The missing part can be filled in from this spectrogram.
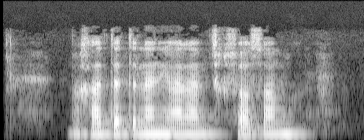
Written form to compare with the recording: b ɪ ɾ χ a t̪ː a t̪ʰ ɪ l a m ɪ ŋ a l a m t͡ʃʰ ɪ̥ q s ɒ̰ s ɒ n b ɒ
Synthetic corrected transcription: b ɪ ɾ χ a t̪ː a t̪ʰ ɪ l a n ɪ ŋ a l a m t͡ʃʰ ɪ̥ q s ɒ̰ s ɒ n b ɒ

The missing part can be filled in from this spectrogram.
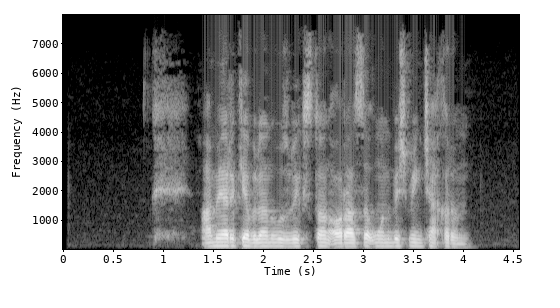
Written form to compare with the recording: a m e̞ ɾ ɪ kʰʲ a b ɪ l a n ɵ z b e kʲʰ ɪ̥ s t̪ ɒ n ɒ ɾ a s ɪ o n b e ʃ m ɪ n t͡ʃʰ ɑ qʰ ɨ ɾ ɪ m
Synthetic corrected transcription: a m e̞ ɾ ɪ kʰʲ a b ɪ l a n ɵ z b e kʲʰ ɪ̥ s t̪ ɒ n ɒ ɾ a s ɪ o n b e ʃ m ɪ ŋ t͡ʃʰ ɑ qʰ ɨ ɾ ɪ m

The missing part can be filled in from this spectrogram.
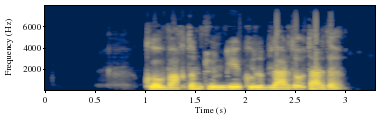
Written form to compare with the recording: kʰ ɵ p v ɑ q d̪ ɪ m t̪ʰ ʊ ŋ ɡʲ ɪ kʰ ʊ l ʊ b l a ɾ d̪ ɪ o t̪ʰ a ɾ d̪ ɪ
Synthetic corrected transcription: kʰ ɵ p v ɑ q t̪ ɪ m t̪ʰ ʊ ŋ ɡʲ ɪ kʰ ʊ l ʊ b l a ɾ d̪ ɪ o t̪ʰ a ɾ d̪ ɪ

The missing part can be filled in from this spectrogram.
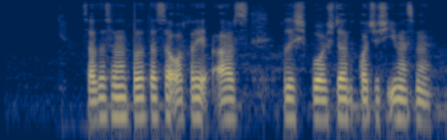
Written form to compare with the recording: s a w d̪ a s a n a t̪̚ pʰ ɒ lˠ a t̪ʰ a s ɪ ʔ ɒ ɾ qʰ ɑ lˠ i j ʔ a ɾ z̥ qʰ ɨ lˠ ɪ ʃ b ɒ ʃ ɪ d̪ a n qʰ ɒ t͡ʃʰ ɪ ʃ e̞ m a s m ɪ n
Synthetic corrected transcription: s a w d̪ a s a n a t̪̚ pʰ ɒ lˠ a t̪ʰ a s ɪ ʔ ɒ ɾ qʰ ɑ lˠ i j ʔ a ɾ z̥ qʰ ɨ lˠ ɪ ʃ b ɒ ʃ ɪ d̪ a n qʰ ɒ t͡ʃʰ ɪ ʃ e̞ m a s m ɪ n

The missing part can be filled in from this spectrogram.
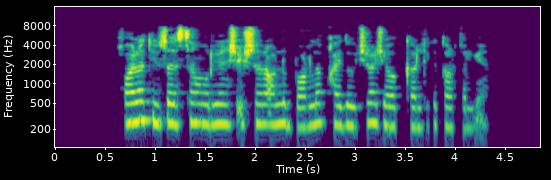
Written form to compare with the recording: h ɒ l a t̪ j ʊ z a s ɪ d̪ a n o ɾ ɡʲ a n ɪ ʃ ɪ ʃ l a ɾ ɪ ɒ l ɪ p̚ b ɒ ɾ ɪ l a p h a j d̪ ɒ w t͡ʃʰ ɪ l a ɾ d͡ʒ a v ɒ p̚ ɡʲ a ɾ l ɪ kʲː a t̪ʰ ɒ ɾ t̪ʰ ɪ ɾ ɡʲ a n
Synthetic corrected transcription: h ɒ l a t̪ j ʊ z a s ɪ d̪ a n o ɾ ɡʲ a n ɪ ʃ ɪ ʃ l a ɾ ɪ ɒ l ɪ p̚ b ɒ ɾ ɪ l a p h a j d̪ ɒ w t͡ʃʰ ɪ l a ɾ d͡ʒ a v ɒ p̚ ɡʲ a ɾ l ɪ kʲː a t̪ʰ ɒ ɾ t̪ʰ ɪ l ɡʲ a n

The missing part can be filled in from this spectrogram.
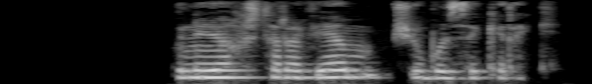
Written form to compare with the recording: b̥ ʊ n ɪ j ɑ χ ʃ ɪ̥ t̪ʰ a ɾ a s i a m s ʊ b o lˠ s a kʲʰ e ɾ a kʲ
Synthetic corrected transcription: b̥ ʊ n ɪ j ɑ χ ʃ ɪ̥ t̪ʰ a ɾ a f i a m ʃ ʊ b o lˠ s a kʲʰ e ɾ a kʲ

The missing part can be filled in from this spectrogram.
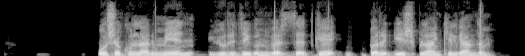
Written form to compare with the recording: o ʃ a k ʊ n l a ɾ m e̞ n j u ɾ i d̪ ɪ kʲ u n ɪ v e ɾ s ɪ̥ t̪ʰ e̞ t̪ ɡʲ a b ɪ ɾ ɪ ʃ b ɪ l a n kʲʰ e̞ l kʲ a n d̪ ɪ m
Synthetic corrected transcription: o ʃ a k ʊ n l a ɾ m e̞ n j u ɾ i d̪ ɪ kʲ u n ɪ v e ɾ s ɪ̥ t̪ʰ e̞ t̪ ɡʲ a b ɪ ɾ ɪ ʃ b ɪ l a n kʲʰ e̞ l ɡʲ a n d̪ ɪ m

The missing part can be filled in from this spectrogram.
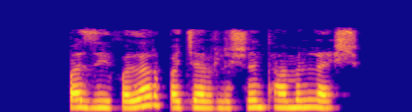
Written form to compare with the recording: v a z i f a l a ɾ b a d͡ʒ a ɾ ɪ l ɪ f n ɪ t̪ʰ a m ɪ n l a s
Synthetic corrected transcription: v a z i f a l a ɾ b a d͡ʒ a ɾ ɪ l ɪ ʃ n ɪ t̪ʰ a m ɪ n l a ʃ

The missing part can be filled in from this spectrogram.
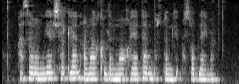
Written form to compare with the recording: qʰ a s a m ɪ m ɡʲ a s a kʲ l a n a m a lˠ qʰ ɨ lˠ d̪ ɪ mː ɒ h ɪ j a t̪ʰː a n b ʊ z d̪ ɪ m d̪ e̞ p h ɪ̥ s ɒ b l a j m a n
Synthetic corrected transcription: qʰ ɑ s a m ɪ m ɡʲ a ʃ a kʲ l a n a m a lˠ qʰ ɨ lˠ d̪ ɪ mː ɒ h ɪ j a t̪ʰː a n b ʊ z d̪ ɪ m d̪ e̞ p h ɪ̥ s ɒ b l a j m a n

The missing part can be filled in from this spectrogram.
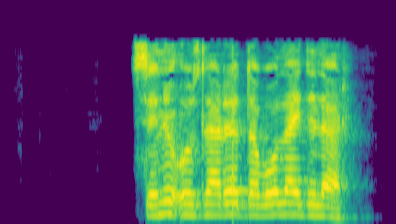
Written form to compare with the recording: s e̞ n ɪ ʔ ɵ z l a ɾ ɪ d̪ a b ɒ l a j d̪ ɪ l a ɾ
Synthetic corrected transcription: s e̞ n ɪ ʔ ɵ z l a ɾ ɪ d̪ a v ɒ l a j d̪ ɪ l a ɾ

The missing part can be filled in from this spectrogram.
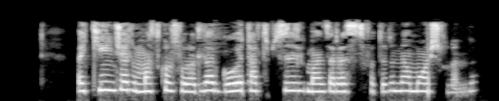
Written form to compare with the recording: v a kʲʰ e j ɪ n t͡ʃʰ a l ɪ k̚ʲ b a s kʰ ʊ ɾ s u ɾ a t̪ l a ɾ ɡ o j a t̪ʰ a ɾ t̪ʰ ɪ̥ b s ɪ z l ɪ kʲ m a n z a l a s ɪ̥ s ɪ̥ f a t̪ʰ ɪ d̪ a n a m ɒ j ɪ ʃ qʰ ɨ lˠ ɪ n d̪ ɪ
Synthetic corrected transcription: v a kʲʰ e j ɪ n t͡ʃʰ a l ɪ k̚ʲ m a s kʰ ʊ ɾ s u ɾ a t̪ l a ɾ ɡ o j a t̪ʰ a ɾ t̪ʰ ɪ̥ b s ɪ z l ɪ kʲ m a n z a ɾ a s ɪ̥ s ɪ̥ f a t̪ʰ ɪ d̪ a n a m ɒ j ɪ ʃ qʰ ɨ lˠ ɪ n d̪ ɪ

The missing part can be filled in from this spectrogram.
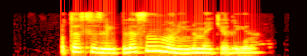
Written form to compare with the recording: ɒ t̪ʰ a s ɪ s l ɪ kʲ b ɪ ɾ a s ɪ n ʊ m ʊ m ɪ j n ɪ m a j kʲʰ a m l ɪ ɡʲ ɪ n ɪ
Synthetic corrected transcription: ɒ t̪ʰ a s ɪ z l ɪ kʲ b ɪ l a s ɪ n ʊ m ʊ n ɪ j n ɪ m a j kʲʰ a n l ɪ ɡʲ ɪ n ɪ

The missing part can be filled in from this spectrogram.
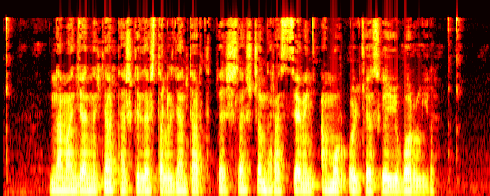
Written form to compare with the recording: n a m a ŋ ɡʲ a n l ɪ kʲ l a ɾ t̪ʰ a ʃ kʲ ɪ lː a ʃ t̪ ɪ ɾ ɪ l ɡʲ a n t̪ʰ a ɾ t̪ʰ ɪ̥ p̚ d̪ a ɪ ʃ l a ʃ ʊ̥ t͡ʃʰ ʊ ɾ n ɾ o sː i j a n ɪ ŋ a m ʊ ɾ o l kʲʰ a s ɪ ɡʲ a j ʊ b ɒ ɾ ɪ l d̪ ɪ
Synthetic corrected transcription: n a m a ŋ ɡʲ a n l ɪ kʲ l a ɾ t̪ʰ a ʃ kʲ ɪ lː a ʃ t̪ ɪ ɾ ɪ l ɡʲ a n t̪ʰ a ɾ t̪ʰ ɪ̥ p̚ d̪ a ɪ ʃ l a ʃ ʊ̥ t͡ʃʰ ʊ n ɾ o sː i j a n ɪ ŋ a m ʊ ɾ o l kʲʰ a s ɪ ɡʲ a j ʊ b ɒ ɾ ɪ l d̪ ɪ

